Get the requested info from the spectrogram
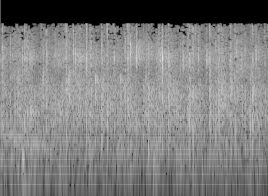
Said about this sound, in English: Fantastic. Can we give another round of applause, please, for the puppets?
